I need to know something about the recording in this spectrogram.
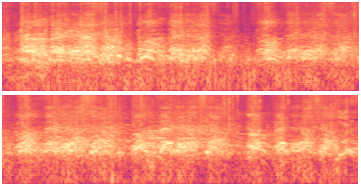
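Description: A large crowd chants loudly in rhythm outdoors.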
